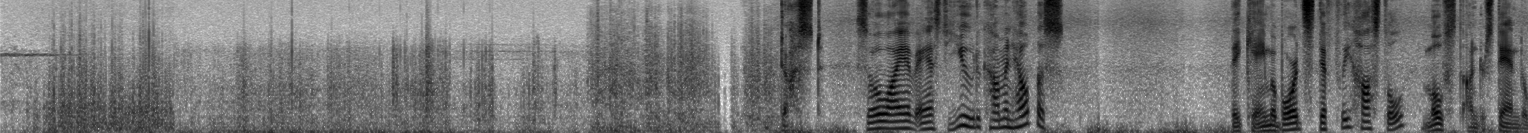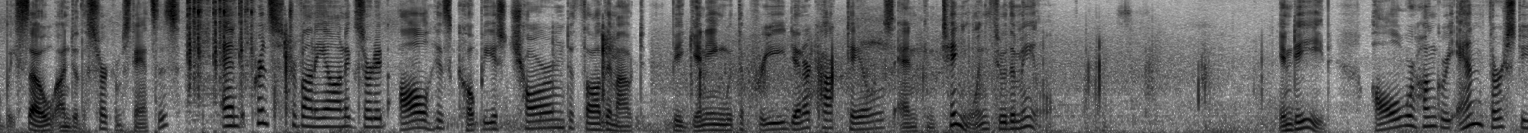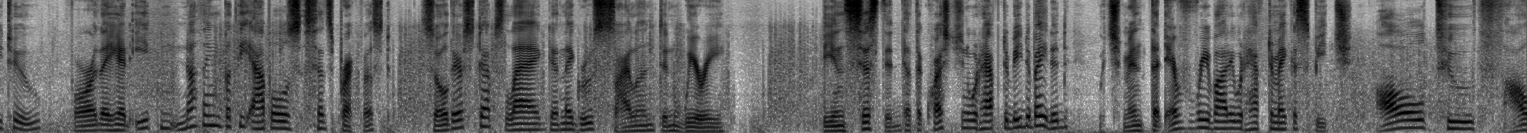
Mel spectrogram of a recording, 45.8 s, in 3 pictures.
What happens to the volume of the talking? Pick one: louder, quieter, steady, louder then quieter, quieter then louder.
steady.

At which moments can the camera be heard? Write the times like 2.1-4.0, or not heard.
17.1-17.9.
